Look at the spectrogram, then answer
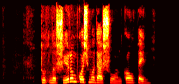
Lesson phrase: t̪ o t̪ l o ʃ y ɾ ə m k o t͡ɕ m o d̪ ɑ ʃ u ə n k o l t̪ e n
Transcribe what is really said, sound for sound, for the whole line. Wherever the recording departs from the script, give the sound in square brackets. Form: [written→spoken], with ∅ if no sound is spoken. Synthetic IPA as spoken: t̪ [o→u] t̪ l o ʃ y ɾ ə m k o t͡ɕ m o d̪ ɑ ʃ u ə n k o l t̪ e n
